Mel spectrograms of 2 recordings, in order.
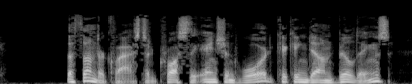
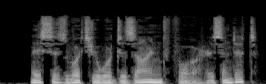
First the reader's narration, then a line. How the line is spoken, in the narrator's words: Adolin said softly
